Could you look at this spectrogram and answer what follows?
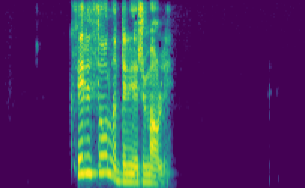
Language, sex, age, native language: Icelandic, male, 18-19, Icelandic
